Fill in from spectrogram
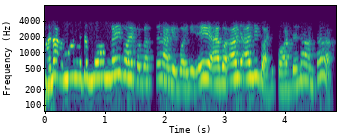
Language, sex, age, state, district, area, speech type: Nepali, female, 45-60, West Bengal, Jalpaiguri, urban, conversation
